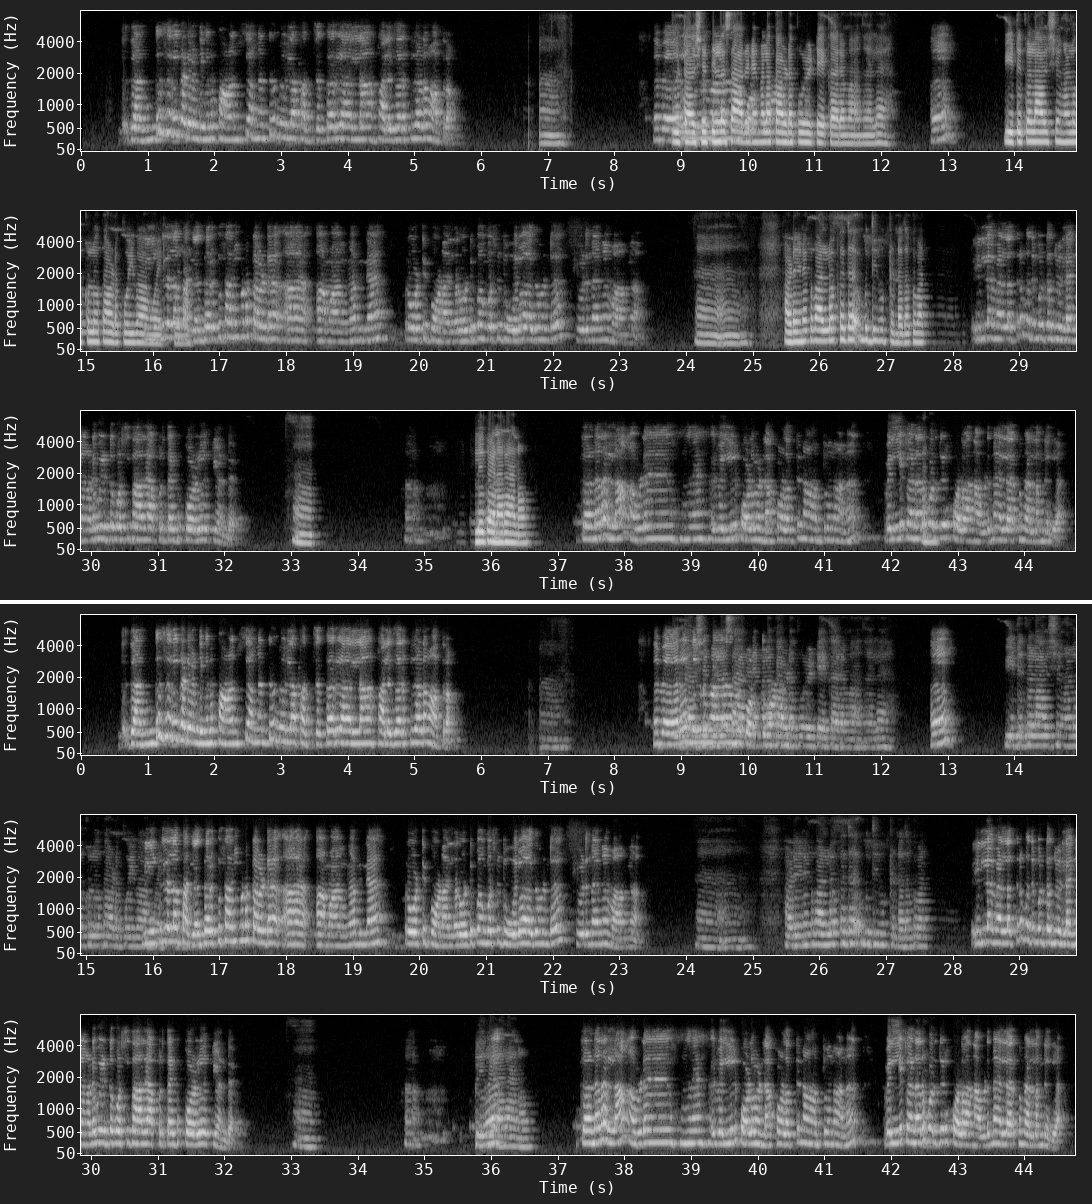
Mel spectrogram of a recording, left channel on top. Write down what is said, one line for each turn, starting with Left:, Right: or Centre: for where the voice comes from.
Right: രണ്ട് ചെറിയ കടയുണ്ടങ്കിലും ഫാൻസി അങ്ങൻത്തെന്നും ഇല്ല പച്ചക്കറി എല്ലാ പലചരക്ക് കട മാത്രം
Left: ആഹ്
Right: പിന്നെ വേറെ
Left: വീട്ടാവശ്യത്തിനുള്ള
Right: എന്തെങ്കിലും വാങ്ങണേ നമ്മള്
Left: സാധനങ്ങളൊക്കെ
Right: പുറത്തു പോണം
Left: അവിടെ പോയിട്ടേക്കാരം വാങ്ങല്ലേ
Right: ഏ
Left: വീട്ടിക്കുള്ള ആവശ്യങ്ങൾക്കുള്ളൊക്കെ അവിടെ പോയി വാങ്ങുമായിരിക്കുംല്ലേ
Right: വീട്ടിലുള്ള പല ചരക്ക് സാധനങ്ങളൊക്കെ അവിടെ ആ വാങ്ങ പിന്നെ റോട്ടി പോണ ല്ലേ റോട്ടി പോകാൻ കൊറച്ച് ദൂര ആയത് കൊണ്ട് ഇവിടന്ന് തന്നെ വാങ്ങാ
Left: ആഹ ആഹ അവിടെ എങ്ങനൊക്ക വെള്ളൊക്കെ ബുദ്ധിമുണ്ട് അതൊ
Right: ഇല്ല വെള്ളത്തിന് ബുദ്ധിമുട്ടൊന്നും ഇല്ല ഞങ്ങളുടെ വീടിന്റെ കുറച്ച് തായെ അപ്പുറത്തായിട്ട് കോഴലൊക്കെയുണ്ട്
Left: ആ
Right: ആ പിന്നെ
Left: കിണറാണോ
Right: കിണറല്ല അവിടെ അങ്ങനെ ഒരു വല്യൊരു കുളിമുണ്ട് ആ കുളത്തിനകത്തുന്നാണ് വലിയ കിണർ
Left: ആഹ്
Right: പോലത്തെ ഒരു കുള ആണ് അവി അവിടുന്ന് എല്ലാവർക്കും വെള്ളം തരിക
